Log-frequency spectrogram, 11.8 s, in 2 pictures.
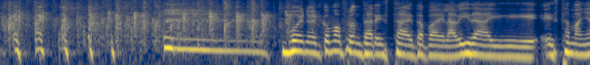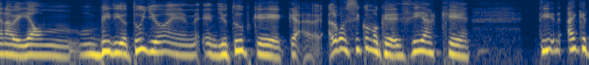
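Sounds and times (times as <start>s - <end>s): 
laughter: 0.0s - 2.9s
audience applause: 0.0s - 3.4s
speech: 0.2s - 0.5s, 2.9s - 11.7s.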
